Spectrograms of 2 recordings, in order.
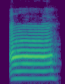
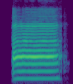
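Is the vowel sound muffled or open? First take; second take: open; open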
